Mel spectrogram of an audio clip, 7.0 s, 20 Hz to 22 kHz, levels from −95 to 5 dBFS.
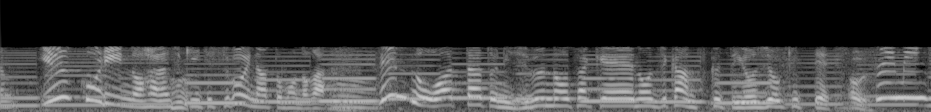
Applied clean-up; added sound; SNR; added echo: none; Wind instrument, woodwind instrument; 8 dB; none.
